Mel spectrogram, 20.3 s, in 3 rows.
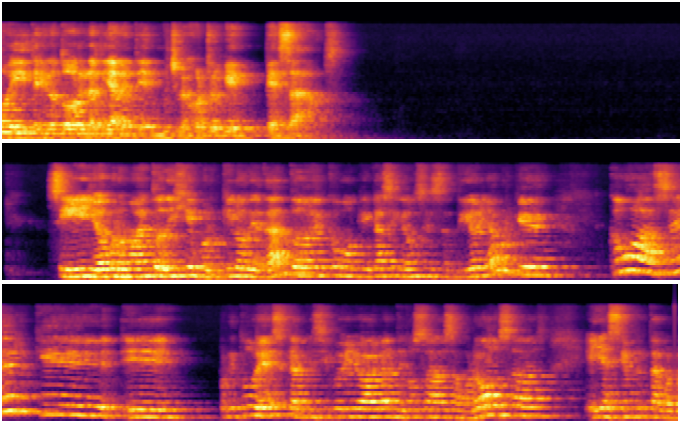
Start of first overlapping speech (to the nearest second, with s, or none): none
